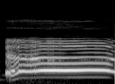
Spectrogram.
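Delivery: loud, high, drawn-out mock cry; mock sobbing wail. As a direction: wail as if crushed by the movie. Acts out being crushed by film.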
